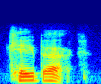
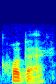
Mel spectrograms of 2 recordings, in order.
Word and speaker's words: Quebec: mike november oscar papa k back not quebec k back romeo sierra tango uniform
